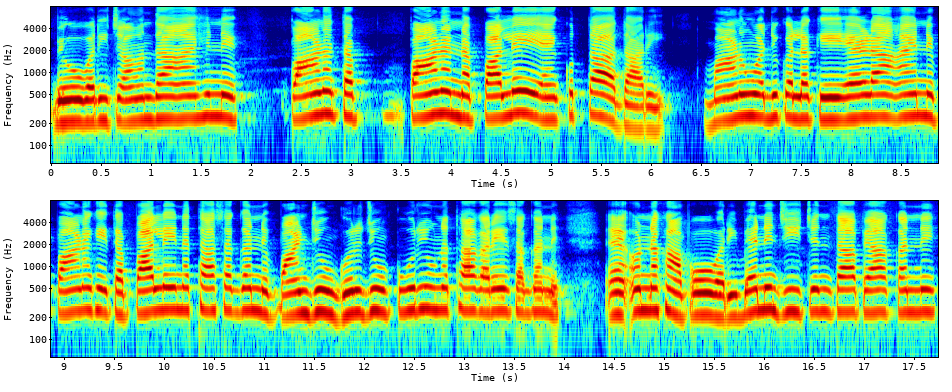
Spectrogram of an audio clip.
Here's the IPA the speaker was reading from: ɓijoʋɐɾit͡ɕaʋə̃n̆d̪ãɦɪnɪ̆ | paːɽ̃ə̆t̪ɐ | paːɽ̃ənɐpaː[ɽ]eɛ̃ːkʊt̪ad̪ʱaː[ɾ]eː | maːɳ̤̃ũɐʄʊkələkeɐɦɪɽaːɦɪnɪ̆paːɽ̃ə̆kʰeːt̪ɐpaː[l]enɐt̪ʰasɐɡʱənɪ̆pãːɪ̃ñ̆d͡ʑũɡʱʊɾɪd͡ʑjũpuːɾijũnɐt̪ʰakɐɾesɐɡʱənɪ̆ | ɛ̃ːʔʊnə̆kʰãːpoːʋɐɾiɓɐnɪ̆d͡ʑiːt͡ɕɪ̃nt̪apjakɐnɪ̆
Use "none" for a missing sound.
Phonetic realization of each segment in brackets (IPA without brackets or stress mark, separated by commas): l, ɾ, l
